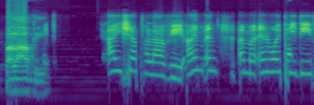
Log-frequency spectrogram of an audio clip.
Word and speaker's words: Pahlavi: Is it pronounced Pahlavi, Hubbard? Yeah, Palavi, Palavi.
